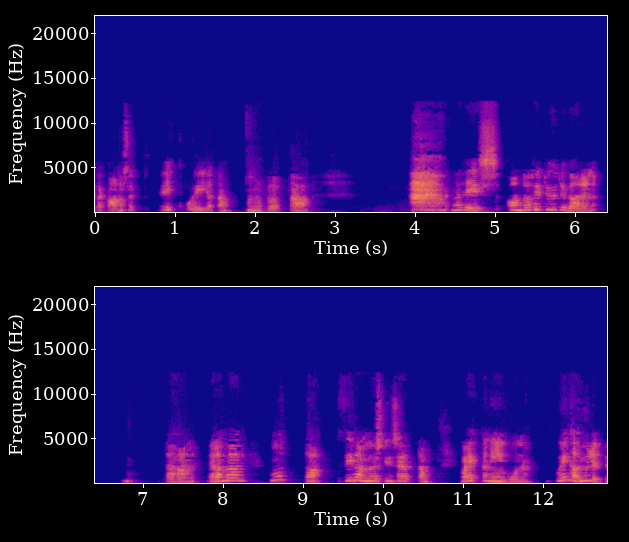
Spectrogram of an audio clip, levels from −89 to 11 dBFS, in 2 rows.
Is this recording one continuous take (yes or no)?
no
